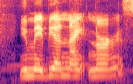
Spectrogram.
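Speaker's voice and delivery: ordinary talk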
